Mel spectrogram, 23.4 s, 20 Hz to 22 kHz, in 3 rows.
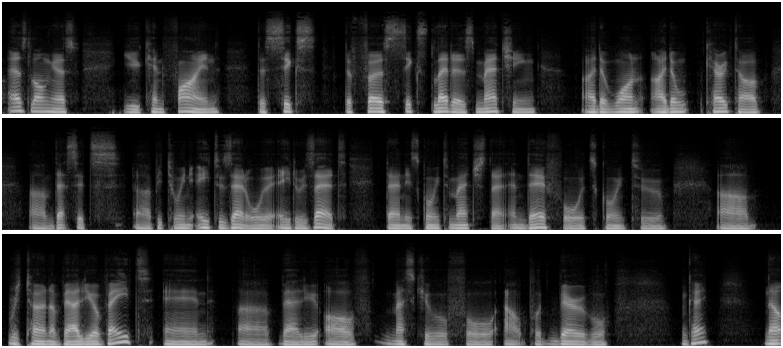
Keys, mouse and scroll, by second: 0.5 ctrl+shift+Left, 5.6 click, 12.4 ctrl+s, 12.7 F5, 13.4 alt+click, 17.9 click, 18.8 alt+click, 20.9 click.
